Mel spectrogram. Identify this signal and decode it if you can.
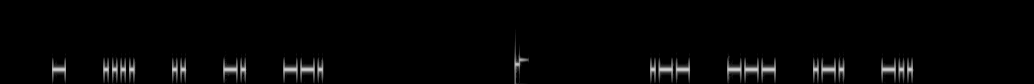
Morse code, heard as a keyed tone, about 28 wpm, spaced as for 16 wpm, 700 Hz. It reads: THING WORD
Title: 3x Character Spacing - Top 100 Words - 28wpm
